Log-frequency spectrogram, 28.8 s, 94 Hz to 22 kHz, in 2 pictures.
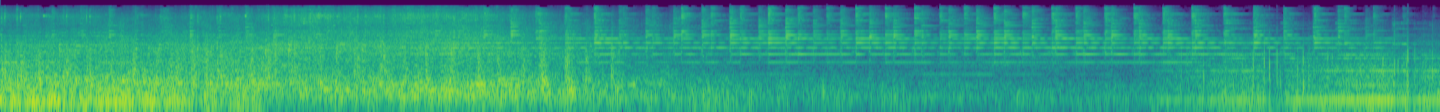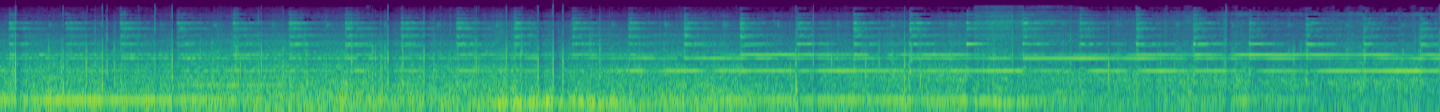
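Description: Train hauled by EMD GP9 diesel locomotives running past, loud at first and then easing off to a fast, steady clatter of wheels over the rail joints. From about twelve seconds in, steady high ringing tones sound over the passing cars.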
